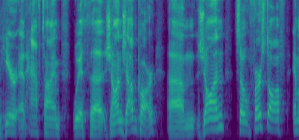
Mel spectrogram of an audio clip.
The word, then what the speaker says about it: Žabkar: us once again here at halftime with Jean Jabkar. Jean, so first off, am I saying your name correctly? Yeah, it's hard to pronounce in English, but it's pretty good. It's Jan Žabkar in Jean Slovenian.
